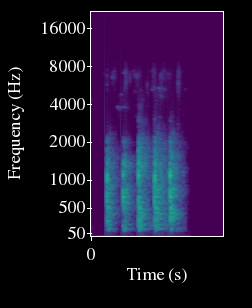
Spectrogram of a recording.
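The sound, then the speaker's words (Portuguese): Five quick, evenly spaced light knocks on a door, like someone calling for a person inside, fairly crisp, each with a short hollow ring, followed by silence. “Eu vou dar uma, uma pequena batida na porta, sabe?”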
